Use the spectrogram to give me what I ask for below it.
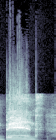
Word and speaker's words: Benz: Like my name Benz like the car, but with an S because it, well, it was too long, so it, it, it didn't rhyme with the next bar.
